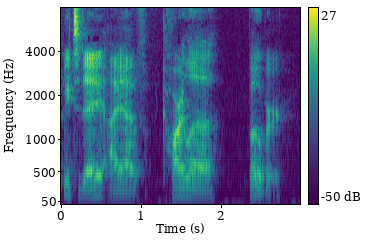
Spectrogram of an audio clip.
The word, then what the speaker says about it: Bober: I have Chris Ober on the show all the time and your name is literally his name with a B on it.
